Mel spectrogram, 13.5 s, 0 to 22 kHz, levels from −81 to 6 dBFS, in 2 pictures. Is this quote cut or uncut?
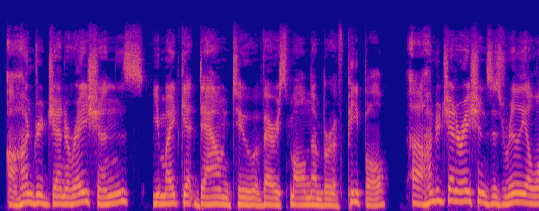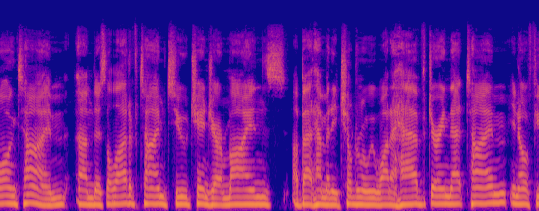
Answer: uncut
